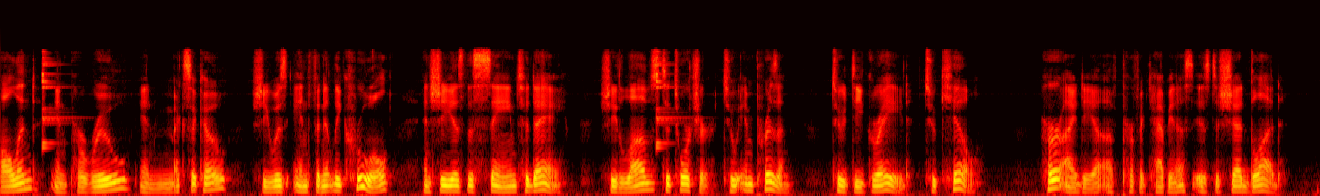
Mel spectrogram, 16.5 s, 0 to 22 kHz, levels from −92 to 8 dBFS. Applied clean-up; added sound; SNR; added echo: none; Percussion; 17 dB; none.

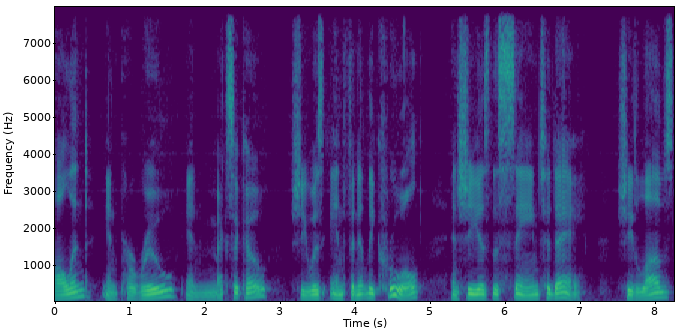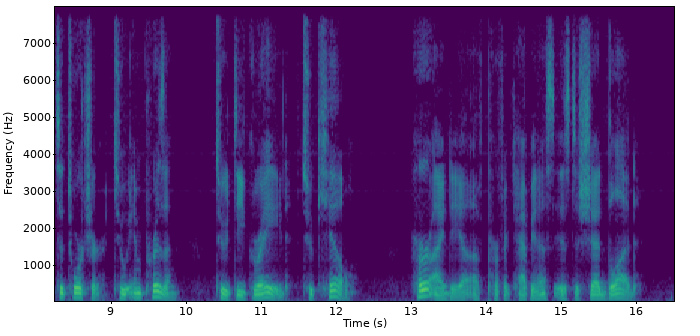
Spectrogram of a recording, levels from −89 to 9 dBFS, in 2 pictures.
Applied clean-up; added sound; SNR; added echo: none; none; none; none.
